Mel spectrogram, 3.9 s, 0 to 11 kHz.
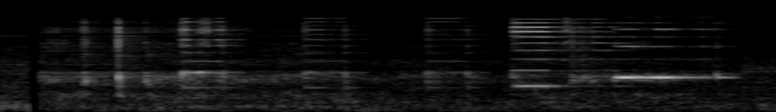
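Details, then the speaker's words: HobbyKing 20 amp ESC speed control, stock firmware before SimonK flashing, at power-up: short series of clean rising electronic tones, then two longer beeps; the normal factory startup sequence. "I want to go ahead and let you hear what a standard speed control sounds like pre"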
